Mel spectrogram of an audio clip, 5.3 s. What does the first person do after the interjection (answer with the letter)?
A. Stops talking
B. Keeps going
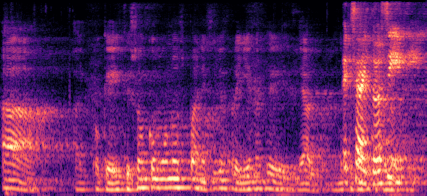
A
